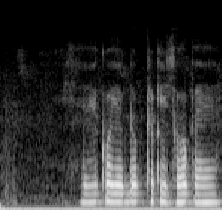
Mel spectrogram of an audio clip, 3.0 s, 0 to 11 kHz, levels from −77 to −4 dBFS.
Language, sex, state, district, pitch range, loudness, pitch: Hindi, male, Rajasthan, Bikaner, 130-135 Hz, -16 LUFS, 135 Hz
